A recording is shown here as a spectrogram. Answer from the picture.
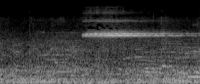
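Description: Volleyball referee's whistle: one steady, high blast starting about a second in and lasting just over a second, the signal to serve, over a murmur of voices.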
